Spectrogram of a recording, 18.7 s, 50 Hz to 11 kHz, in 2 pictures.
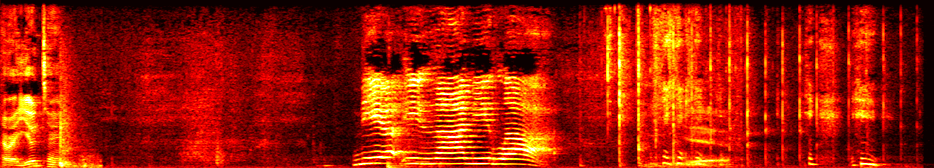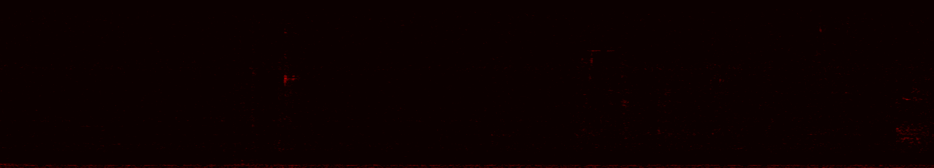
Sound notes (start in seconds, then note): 6.0 hands clapping; 6.5 chuckling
